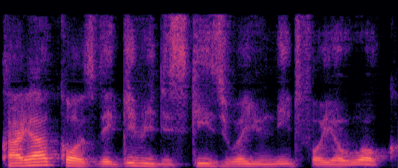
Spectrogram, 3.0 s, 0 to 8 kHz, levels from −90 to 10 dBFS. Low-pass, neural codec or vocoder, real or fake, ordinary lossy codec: none; codec, 16 kHz, 1.1 kbps, Voila-Tokenizer; fake; none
